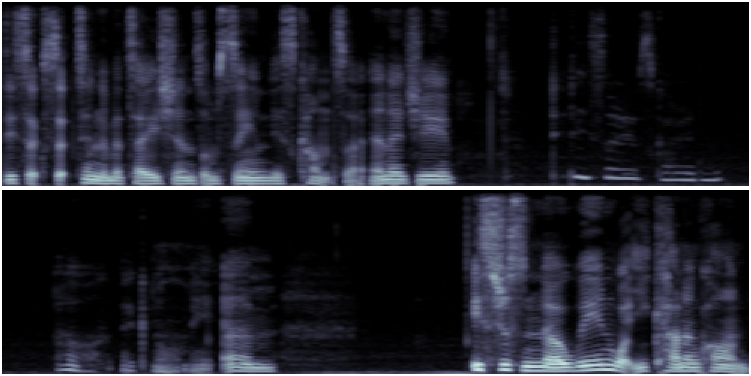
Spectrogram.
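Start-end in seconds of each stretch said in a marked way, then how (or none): 3.7-6.4 hushed aside off camera; whispering. Real, not acted. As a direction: whisper it under your breath.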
